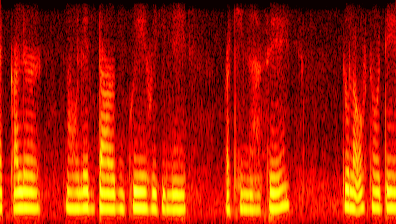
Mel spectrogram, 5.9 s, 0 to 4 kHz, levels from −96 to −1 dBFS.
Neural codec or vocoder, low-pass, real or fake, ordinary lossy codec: none; 3.6 kHz; real; Opus, 16 kbps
